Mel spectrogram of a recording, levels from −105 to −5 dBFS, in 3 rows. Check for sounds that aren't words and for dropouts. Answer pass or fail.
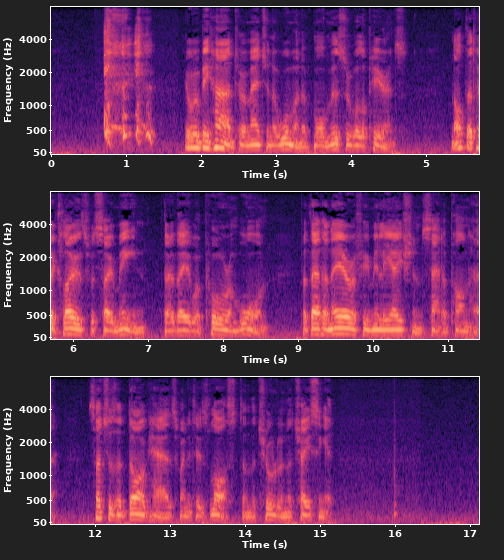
fail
